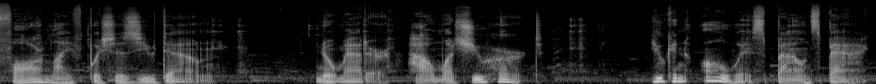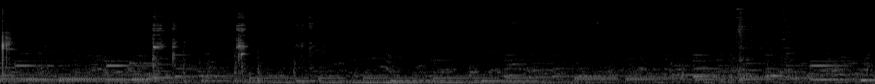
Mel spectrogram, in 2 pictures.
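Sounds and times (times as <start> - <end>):
speech: 0.1 - 2.3, 3.2 - 5.4, 6.5 - 8.9
glasses and cutlery clinking in a busy cafe: 1.8 - 4.1, 5.0 - 6.2, 10.3 - 12.1.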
